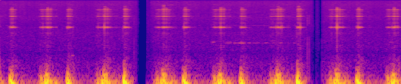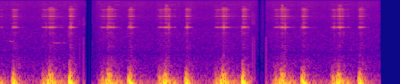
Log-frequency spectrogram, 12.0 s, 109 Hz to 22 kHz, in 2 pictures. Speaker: so that's a normal hut s4 hot sound rather sorry that's an s for hot sound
